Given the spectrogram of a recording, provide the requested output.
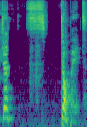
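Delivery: mock exasperated plea. To colleagues joking about follow through, mock exasperated. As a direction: drag the words out in mock despair. Pleading with teasing colleagues, retold.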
